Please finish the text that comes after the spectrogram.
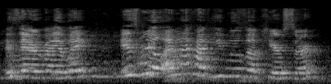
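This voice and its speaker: A woman's voice: very high voice, lively intonation, quick pace. A woman teaching young children in an interactive read-aloud lesson, addressing them directly with short prompts and questions. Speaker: elementary school teacher. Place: classroom. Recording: roomy, distant mic with background noise.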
